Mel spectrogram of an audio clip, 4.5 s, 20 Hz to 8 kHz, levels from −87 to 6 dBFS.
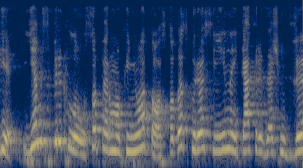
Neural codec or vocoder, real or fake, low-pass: none; real; 7.2 kHz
